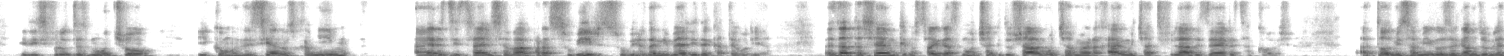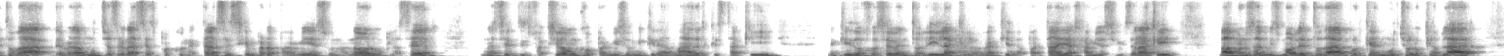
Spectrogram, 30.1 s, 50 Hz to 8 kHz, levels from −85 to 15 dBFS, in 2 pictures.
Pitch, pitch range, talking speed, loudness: 145 Hz, 140-155 Hz, 180 wpm, -25 LUFS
